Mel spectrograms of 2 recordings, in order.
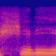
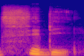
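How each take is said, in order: First: The word begins with an sh sound. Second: The word begins with a plain s sound. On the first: The speaker calls it wrong. "shitty sounds funny" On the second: The speaker calls it right. "I prefer saying siddhi"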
